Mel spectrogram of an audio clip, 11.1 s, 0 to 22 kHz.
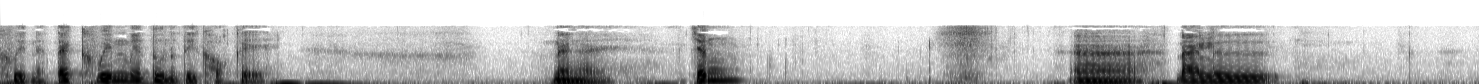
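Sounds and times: man speaking: 0.0 - 2.2, 4.1 - 5.7, 8.0 - 9.8
man sniffing: 7.0 - 7.6.

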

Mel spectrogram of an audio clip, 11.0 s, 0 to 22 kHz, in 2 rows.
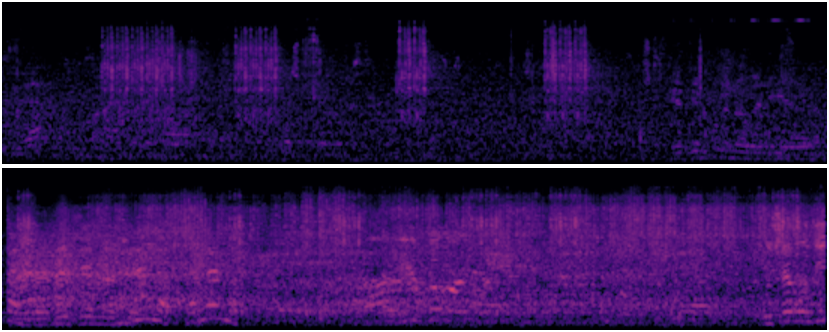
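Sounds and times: background hubbub: 0.0 - 11.0.

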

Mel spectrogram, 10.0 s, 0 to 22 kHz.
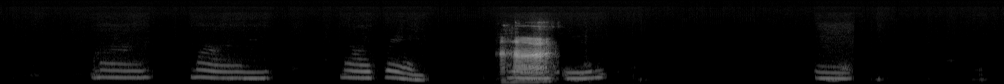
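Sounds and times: child reading aloud: 0.9 - 2.8, 3.4 - 4.3.

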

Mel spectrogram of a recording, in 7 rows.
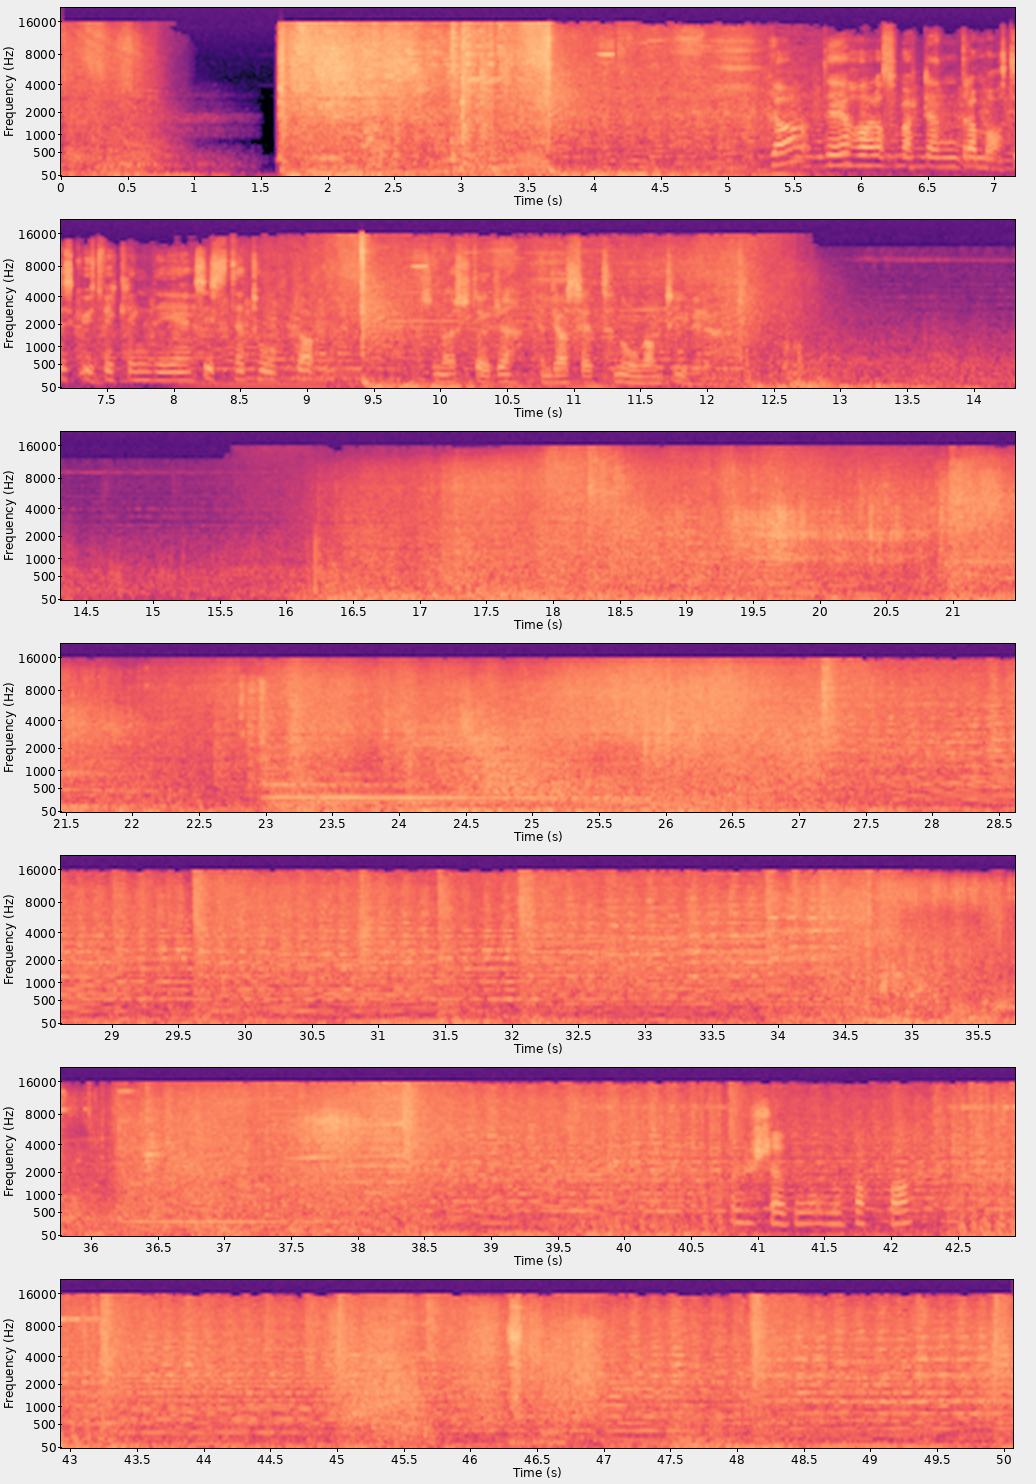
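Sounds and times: wind: 11.6 - 50.0
heavy sea rushing: 15.1 - 40.9.

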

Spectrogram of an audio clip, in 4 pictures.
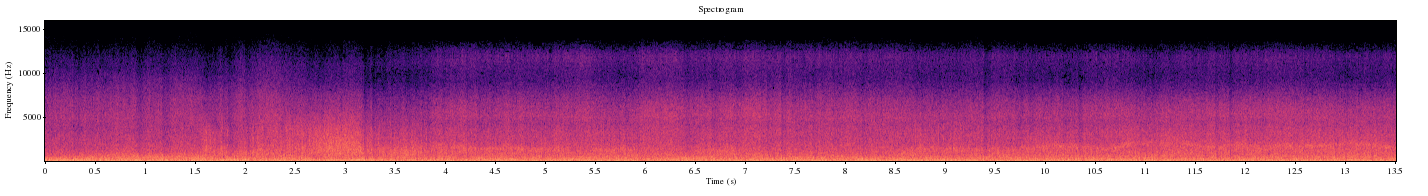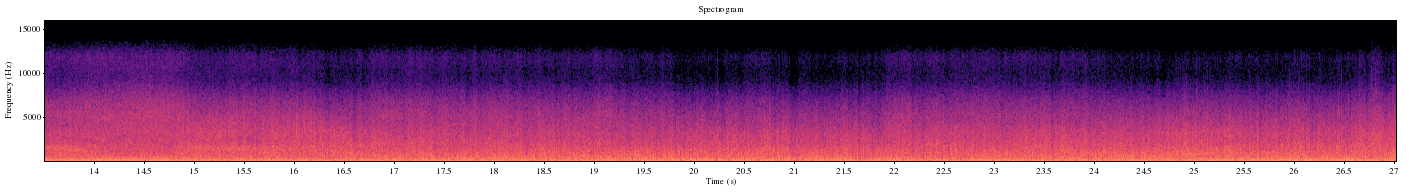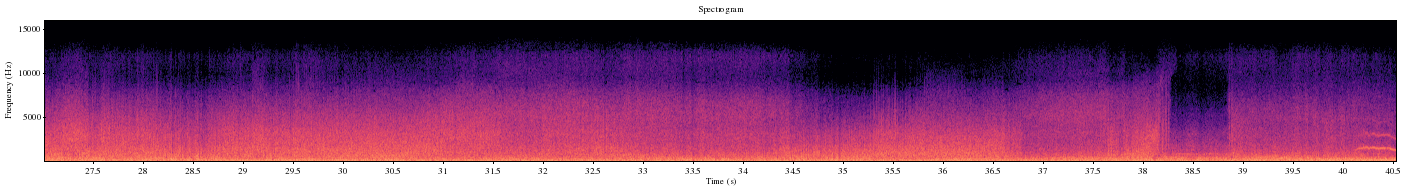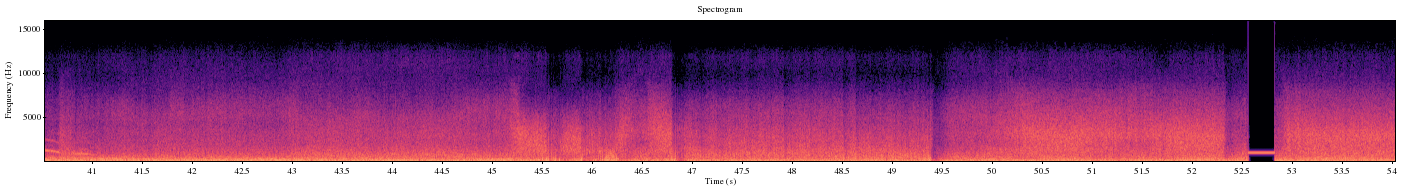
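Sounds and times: wind rushing over microphone: 0.0 - 54.0.

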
